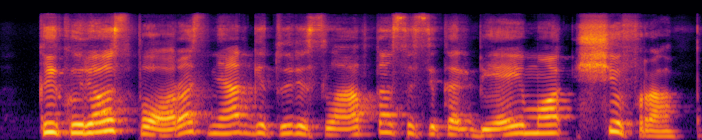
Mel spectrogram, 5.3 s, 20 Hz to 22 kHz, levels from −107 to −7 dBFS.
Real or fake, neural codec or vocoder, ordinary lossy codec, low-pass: fake; autoencoder, 48 kHz, 128 numbers a frame, DAC-VAE, trained on Japanese speech; AAC, 96 kbps; 14.4 kHz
